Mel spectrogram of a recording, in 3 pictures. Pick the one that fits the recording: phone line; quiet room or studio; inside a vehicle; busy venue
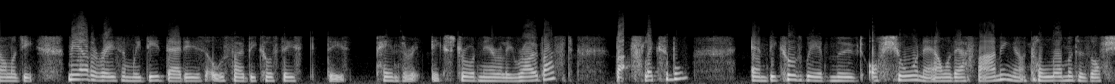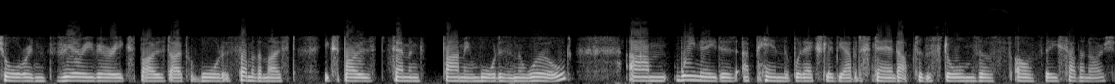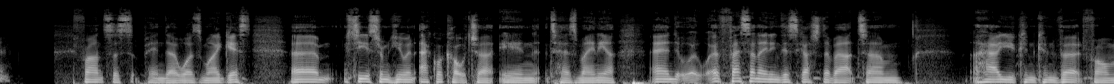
phone line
